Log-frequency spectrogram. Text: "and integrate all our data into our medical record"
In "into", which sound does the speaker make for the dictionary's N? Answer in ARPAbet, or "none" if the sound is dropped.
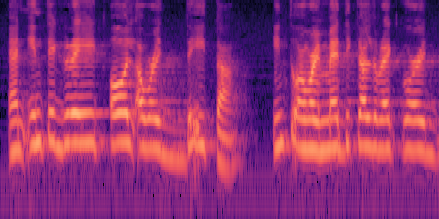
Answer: N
